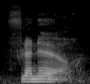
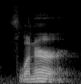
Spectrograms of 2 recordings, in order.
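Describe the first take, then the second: First: It is said with a French accent. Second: It is said with a Minnesotan accent.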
